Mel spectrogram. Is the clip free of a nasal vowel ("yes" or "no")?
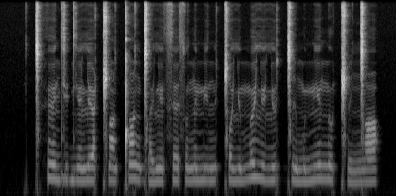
no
